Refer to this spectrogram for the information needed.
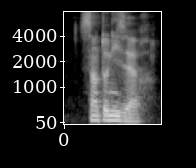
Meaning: tuner
- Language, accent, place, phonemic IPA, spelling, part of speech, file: French, France, Lyon, /sɛ̃.tɔ.ni.zœʁ/, syntoniseur, noun, LL-Q150 (fra)-syntoniseur.wav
